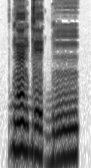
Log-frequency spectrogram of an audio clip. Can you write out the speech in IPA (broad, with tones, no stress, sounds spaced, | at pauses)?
ɡ ɛ̃˦ ɡ e˦˨ ɡ͡b ĩ˨˦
